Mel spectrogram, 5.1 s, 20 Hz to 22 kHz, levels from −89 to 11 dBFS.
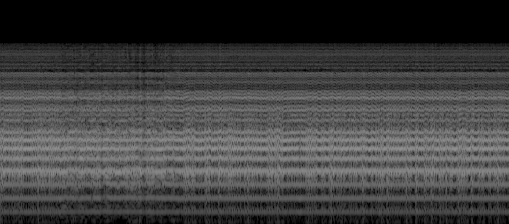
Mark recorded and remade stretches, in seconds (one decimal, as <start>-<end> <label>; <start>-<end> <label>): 0.0-0.6 recorded; 0.6-1.8 remade; 1.8-5.1 recorded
